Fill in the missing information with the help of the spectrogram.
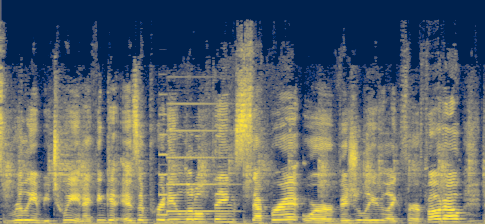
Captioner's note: bell chimes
